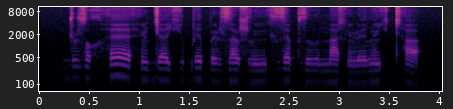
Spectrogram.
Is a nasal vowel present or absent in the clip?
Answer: present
